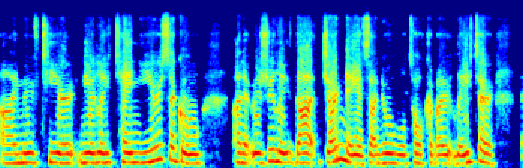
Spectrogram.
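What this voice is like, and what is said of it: Scottish accent. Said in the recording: “despite the Scottish accent”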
